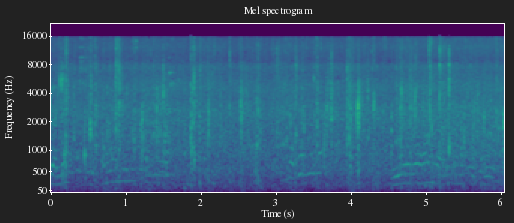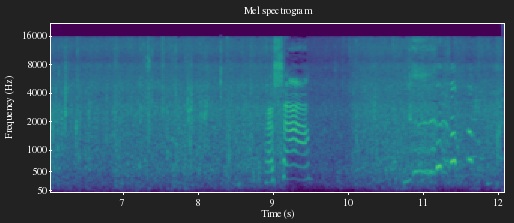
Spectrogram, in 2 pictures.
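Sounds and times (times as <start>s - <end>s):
horses splashing in water: 0.0s - 12.0s
river rushing over stones: 0.0s - 12.0s.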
